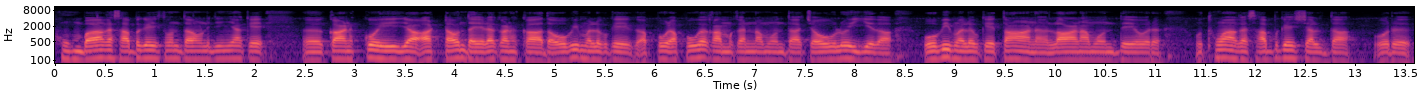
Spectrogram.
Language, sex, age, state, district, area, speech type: Dogri, male, 30-45, Jammu and Kashmir, Udhampur, rural, spontaneous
